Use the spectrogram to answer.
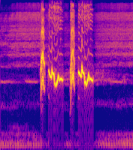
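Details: Sooty-headed bulbul song for calling rivals and teaching caged birds; a doubled bubbly whistle, each part opening with a crisp click and sliding downward, against low background rumble and a thin steady tone.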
